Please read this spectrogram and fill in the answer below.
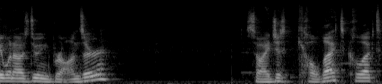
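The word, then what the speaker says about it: Bronzor: guys are so fickle did you say bronzer yes bronzer that's literally its name that's so ridiculous unless its name is short for Bron Zordon I will not be changing the pronunciation what's my favorite new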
